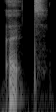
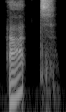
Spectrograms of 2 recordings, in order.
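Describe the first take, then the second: First: The word has a weak schwa vowel. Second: The word has a full, clear vowel. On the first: "they would say at" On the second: "Instead of at"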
